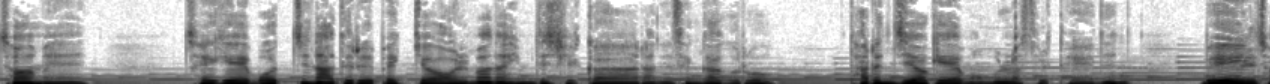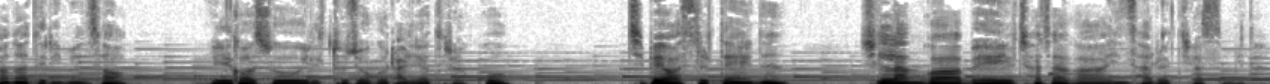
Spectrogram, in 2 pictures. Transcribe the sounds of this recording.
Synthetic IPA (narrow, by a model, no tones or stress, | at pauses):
t͡ɕʰʌɯme̞ | t͡ɕe̞ɡe̞mʌt͡ɕ͈inadɯɾɯɭp͈ek̚k͈jʌːɭmanaçimdɯɕʰiɭk͈aɾanɯnsʰe̞ŋɡaɡɯɾo | taɾɯnd͡ʑijʌɡe̞mʌmuɭːʌs͈ɯɭt͈e̞ːnɯn | me̞iɭt͡ɕʌnɦwadɯɾimjʌnsʰʌ | iɭɡʌsʰuiɭtʰud͡ʑoɡɯɾaʎːʌdɯɾjʌt̚k͈o | t͡ɕibe̞was͈ɯɭt͈e̞ːnɯn | ɕʰiɭːaŋɡwame̞iɭt͡ɕʰad͡ʑaɡainsʰaɾɯɭt͡ɕiɾjʌs͈ɯmɲida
